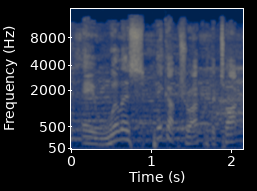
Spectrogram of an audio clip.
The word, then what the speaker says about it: Willys: I mean, just to be perfectly technically correct, Willys is how the company referred to itself, although so many people call it Willys, myself included, really.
